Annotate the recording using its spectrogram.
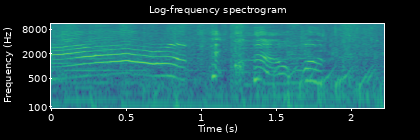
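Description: A cartoon character's high-pitched voice: one long wail that rises and falls over about the first second, followed by short, choppy vocal sounds, over background music.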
